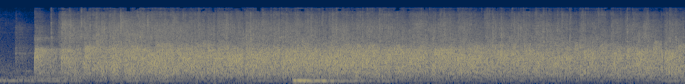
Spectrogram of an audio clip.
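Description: Audience applauding, starting abruptly and holding at a steady level for about six and a half seconds.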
